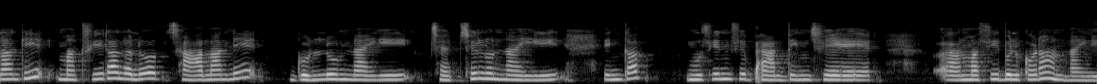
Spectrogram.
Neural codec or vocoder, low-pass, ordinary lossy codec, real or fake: autoencoder, 22.05 kHz, a latent of 192 numbers a frame, VITS, trained on one speaker; 7.2 kHz; none; fake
